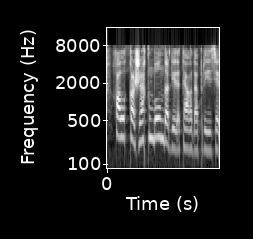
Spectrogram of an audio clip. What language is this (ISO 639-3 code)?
kaz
